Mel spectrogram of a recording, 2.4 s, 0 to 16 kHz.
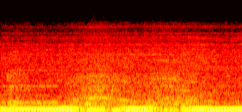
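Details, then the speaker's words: JDM turbo van, 5-speed, full-time four-wheel drive, 98,000 km: deep, steady low rumble with smooth rev swells, no knocks or misses, sounding like a big diesel; healthy engine. "wow it sounds like a big diesel engine it's so good"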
